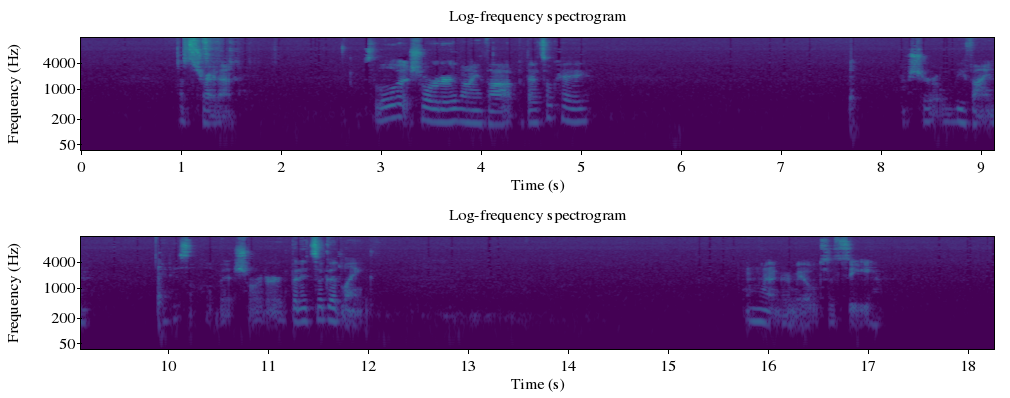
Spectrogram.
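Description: A woman talks calmly and close by, pausing often.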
